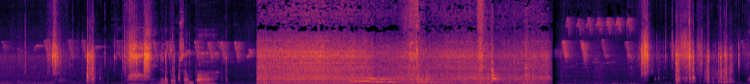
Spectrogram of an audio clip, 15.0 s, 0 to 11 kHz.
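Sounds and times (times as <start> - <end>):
truck engine with falling whine: 5.2 - 11.1.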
